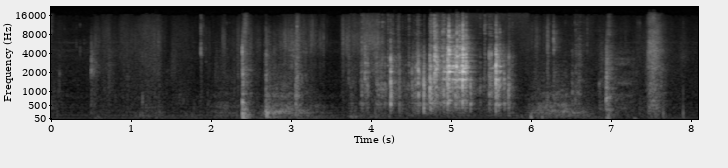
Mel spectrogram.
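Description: Metal cutlery and utensils clatter and clink while someone rummages through a kitchen drawer for a spatula during carrot cake baking, in irregular bursts that peak midway, with no talking.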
